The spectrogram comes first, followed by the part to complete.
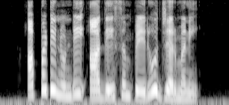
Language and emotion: Telugu, neutral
